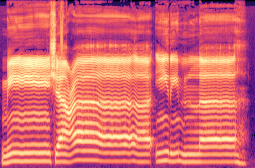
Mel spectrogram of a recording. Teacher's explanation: Hamza is in the same word. So mad is wajib, 6 counts.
